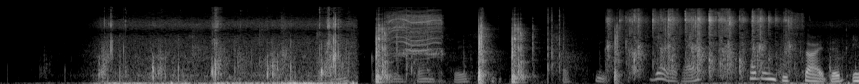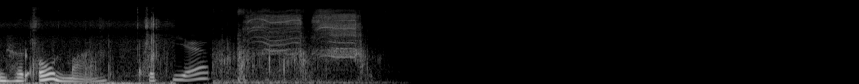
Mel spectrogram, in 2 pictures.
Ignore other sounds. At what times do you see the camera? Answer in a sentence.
You can hear the camera from 3.8 to 4.5 s and from 11.0 to 12.2 s.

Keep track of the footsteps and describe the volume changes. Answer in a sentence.
The volume of the footsteps goes up, then down.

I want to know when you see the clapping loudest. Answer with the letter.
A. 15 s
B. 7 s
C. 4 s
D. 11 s
B.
